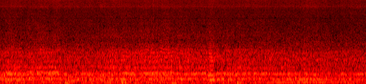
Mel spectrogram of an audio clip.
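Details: Bees buzzing in a steady, continuous drone with a low hum and a brighter band just above it, unbroken and even in loudness throughout, with no other sounds.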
